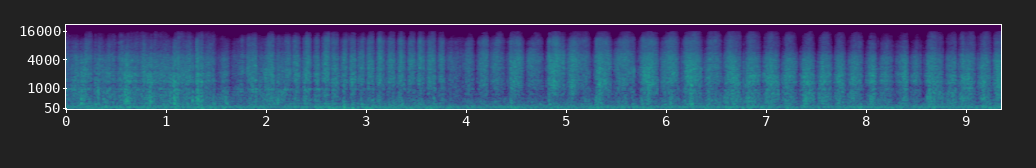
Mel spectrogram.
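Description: A black UGG men's leather boot's heel and side are scrubbed with a wooden bristle brush and soap foam. Rapid, rhythmic bright scratchy brushing strokes run steadily through the clip over a low constant hum.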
